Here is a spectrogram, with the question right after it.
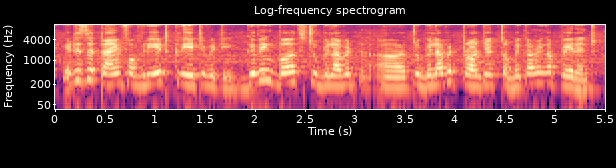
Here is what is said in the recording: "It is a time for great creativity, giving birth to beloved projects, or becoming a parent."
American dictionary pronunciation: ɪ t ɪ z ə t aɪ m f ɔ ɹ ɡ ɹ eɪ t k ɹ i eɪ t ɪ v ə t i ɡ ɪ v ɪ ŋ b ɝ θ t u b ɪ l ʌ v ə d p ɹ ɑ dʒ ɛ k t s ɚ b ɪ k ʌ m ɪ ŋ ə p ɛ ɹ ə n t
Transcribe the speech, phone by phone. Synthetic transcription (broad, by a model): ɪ t ɪ z ə t aɪ m f ɔ ɹ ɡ ɹ eɪ t k ɹ i eɪ t ɪ v ə t i ɡ ɪ v ɪ ŋ b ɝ t t u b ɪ l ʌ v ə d p ɹ ɑ dʒ ɛ k t s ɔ b ɪ k ʌ m ɪ ŋ ə p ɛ ɹ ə n t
